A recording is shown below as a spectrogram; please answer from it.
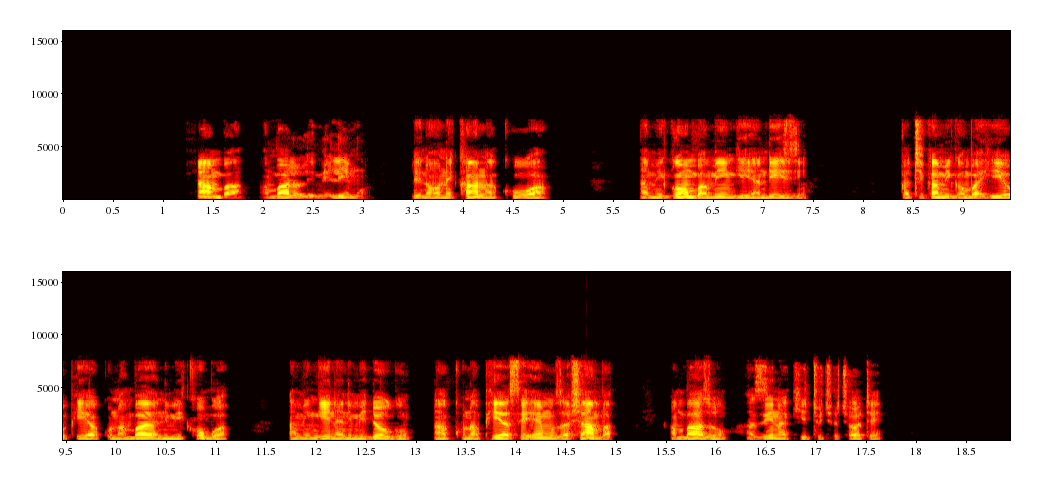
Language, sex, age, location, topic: Swahili, male, 25-35, Kisii, agriculture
